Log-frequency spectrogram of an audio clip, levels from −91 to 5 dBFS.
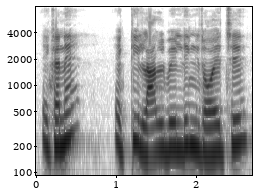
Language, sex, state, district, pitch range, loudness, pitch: Bengali, male, West Bengal, Cooch Behar, 185-215 Hz, -14 LUFS, 200 Hz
